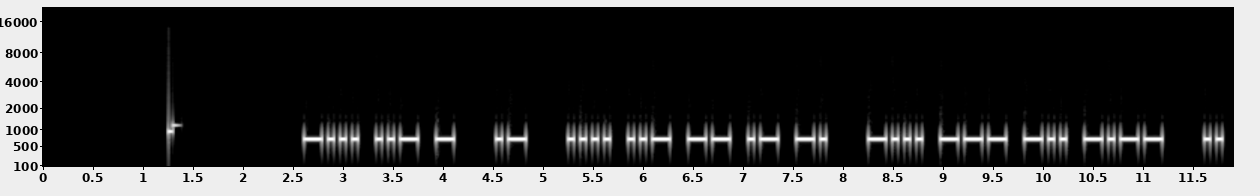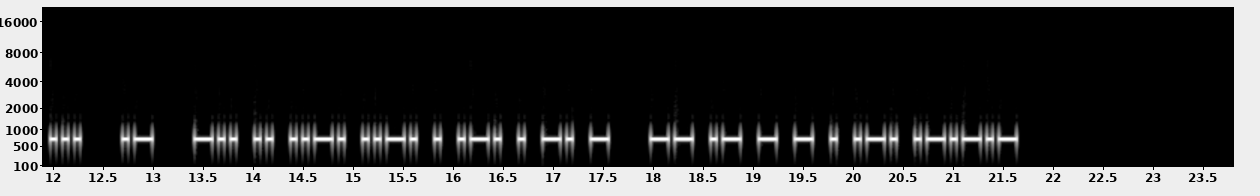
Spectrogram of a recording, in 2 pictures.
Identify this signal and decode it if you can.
Morse code, heard as a keyed tone, about 21 wpm, 700 Hz. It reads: BUT A HUMAN BODY IS A DIFFERENT MATTER.
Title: Sentences from Top 1000 Words - Review Part 3 - 20wpm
